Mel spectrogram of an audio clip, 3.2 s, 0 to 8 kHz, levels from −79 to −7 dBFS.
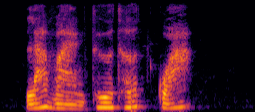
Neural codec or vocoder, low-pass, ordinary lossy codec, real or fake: none; 7.2 kHz; Opus, 24 kbps; real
